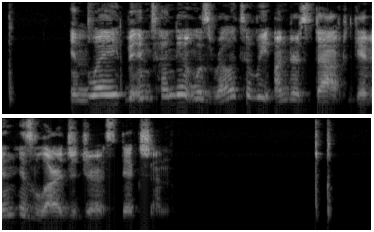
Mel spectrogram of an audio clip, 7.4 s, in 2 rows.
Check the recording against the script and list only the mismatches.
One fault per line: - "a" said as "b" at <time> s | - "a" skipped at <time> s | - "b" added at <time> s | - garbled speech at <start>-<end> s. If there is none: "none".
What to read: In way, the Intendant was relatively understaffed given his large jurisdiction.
none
